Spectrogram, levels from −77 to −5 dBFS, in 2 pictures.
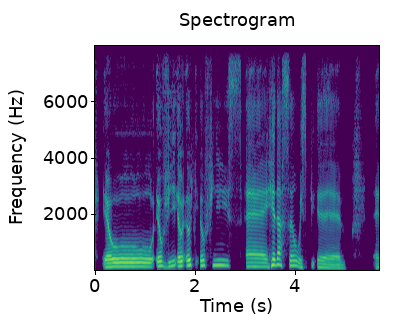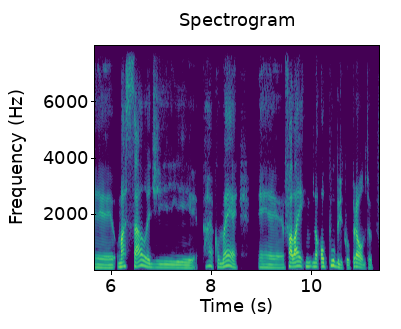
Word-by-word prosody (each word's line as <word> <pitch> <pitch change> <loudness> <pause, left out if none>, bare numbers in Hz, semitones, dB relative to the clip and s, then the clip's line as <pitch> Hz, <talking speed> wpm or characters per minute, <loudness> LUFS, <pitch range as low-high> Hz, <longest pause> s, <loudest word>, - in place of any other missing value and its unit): eu 140 +1 +4
eu 155 +2 +3
vi 145 +4 -3
eu 160 +1 +4
eu 180 +3 +3 0.2
eu 175 +1 +1
fiz, 185 -1 -5
eh, 140 -1 0
redação 180 -4 +1
es 125 +1 -6 0.2
eh 105 -5 -2 0.7
eh, 105 -3 -2
uma 140 +3 +4
sala 155 -3 +2
de 105 -4 -3
ah, 165 -1 -6
como 125 0 -3
é? 165 -10 +2 0.4
Eh, 105 -2 -3
falar 145 +1 +6
em 150 - -4 0.3
ao 145 - +3
público, 125 - -2
pronto, - - +1
140 Hz, 125 wpm, -23 LUFS, 110-160 Hz, 0.7 s, falar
